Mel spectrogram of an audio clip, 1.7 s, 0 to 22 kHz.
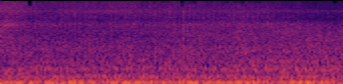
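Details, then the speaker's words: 2000 Dodge Ram Van 3500, 5.9L Magnum V8, automatic, about 138,000 miles, check engine light on: deep, uneven, lumpy low idle that wavers near stalling and shakes the whole engine; also loses power around 35 mph, owner suspects fuel pump. "The engine, everything's just shaking because it's so low idle. It's running, but it doesn't want to."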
